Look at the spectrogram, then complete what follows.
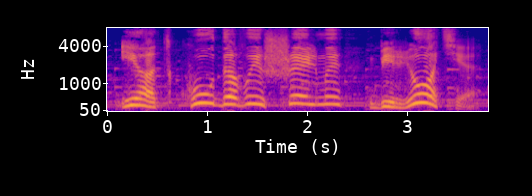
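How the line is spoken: Surprised cry. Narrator (Russian): казначей от удивления вскрикнул

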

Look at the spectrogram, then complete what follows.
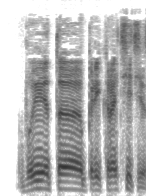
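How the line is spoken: Plain. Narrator (Russian): сказал я

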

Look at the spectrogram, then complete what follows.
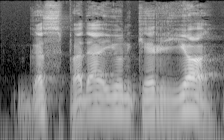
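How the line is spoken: Growl through megaphone. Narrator (Russian): рычало из раструба мегафона

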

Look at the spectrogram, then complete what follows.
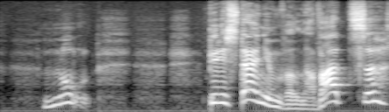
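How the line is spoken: Sugary, smiling. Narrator (Russian): сказал сладким голосом Мамиков, ее домашний доктор, улыбаясь так же сладко

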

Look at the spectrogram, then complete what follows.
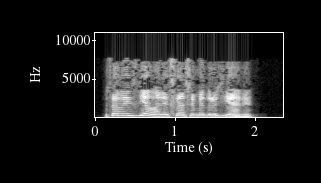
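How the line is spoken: Squeaky voice. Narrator (Russian): пропищал завуч Нира

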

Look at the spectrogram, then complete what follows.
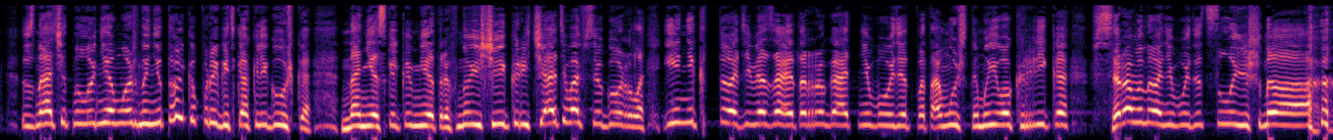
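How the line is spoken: Cheerful boy laughing. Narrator (Russian): Весело засмеялся мальчик

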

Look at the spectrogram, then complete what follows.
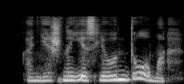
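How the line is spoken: Whisper. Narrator (Russian): шепнула Джейн Майклу

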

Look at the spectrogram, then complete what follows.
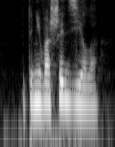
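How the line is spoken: Muttered. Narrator (Russian): буркнула я

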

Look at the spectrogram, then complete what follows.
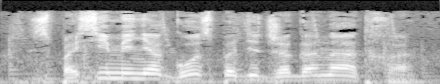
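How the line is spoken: Shouted. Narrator (Russian): закричал

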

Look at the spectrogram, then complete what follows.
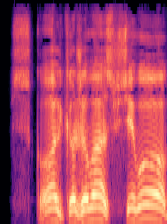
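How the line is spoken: Barked shout. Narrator (Russian): гаркнул он

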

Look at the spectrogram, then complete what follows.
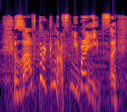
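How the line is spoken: Hyenas giggling. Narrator (Russian): хихикали гиены

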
